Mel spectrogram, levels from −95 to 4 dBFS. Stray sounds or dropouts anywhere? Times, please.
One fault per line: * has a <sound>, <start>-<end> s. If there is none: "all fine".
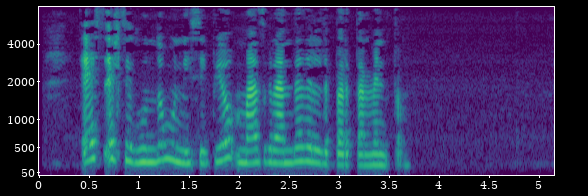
all fine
